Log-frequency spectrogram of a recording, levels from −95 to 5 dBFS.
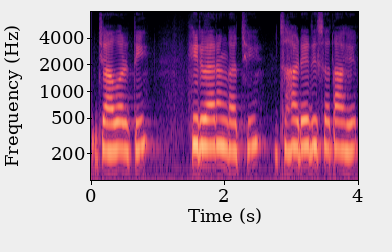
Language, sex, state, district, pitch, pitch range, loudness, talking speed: Marathi, female, Maharashtra, Sindhudurg, 235 Hz, 225-245 Hz, -19 LUFS, 105 wpm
